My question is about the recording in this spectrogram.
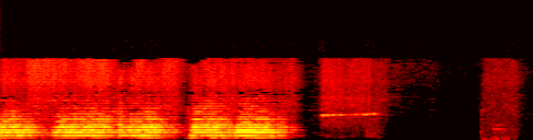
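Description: A horn sounding one steady note in two long blasts, about two seconds in all, with a short break between them, then stopping.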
